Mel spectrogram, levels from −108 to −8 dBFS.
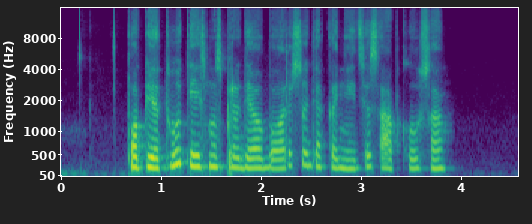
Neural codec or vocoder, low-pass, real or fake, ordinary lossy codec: codec, 44.1 kHz, 2.6 kbps, SNAC; 14.4 kHz; fake; Opus, 24 kbps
